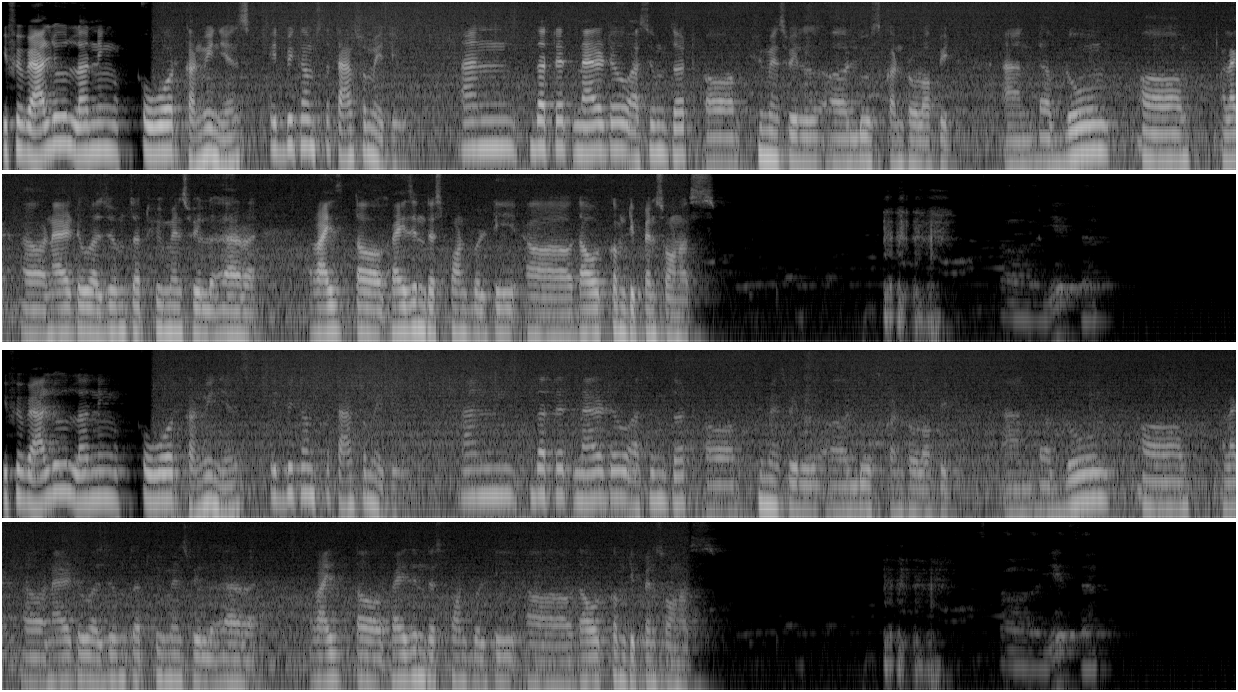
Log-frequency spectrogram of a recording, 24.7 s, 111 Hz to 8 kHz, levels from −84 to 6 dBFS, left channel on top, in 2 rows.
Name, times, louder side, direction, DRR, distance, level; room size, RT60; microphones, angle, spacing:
voice 1, 0.0-4.0 4.6-9.5 10.0-11.1 11.4-11.9 12.2-14.9 15.4-19.5 21.2-21.8, left 5 dB, 55° left, 17 dB, 0.5 m, -29 dB
sound 1, 1.5-19.2, equal, 5° left, 1.2 m, -41 dB
voice 2, 22.3-23.3, right 1 dB, 30° right, 5 dB, 2.2 m, -53 dB
18.0 x 7.1 x 8.5 m, 0.73 s
head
